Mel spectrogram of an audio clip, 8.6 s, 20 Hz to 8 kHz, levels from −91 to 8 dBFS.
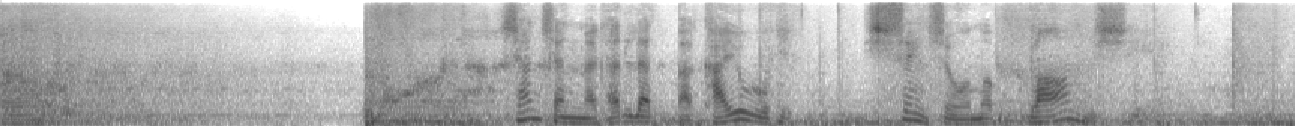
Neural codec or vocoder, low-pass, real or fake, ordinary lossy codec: codec, 24 kHz, 0.9 kbps, WavTokenizer, medium speech release version 1; 7.2 kHz; fake; none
